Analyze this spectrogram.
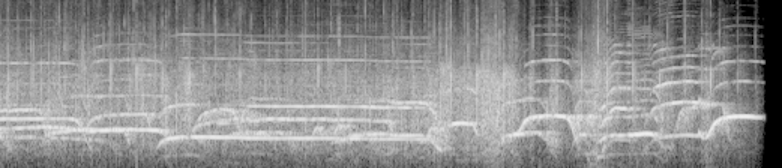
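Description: A choir of young singers sings in harmony.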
